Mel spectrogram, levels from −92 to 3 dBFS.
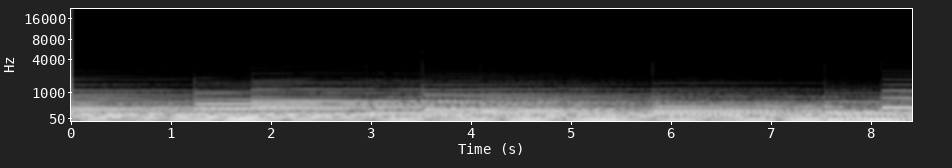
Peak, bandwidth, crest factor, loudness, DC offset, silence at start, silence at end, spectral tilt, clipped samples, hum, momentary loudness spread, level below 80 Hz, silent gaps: -2 dBFS; 1.3 kHz; 12 dB; -18 LUFS; under 0.1%; 0 s; 0 s; -17 dB/octave; under 0.1%; none; 4 LU; -18 dBFS; none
